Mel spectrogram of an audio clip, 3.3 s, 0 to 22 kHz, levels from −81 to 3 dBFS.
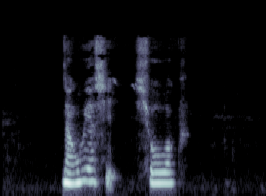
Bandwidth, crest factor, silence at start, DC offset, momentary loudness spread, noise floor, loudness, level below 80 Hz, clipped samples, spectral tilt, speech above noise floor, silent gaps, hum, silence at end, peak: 11.5 kHz; 18 dB; 0.8 s; under 0.1%; 14 LU; -68 dBFS; -17 LUFS; -64 dBFS; under 0.1%; -6 dB/octave; 52 dB; none; none; 1.15 s; 0 dBFS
